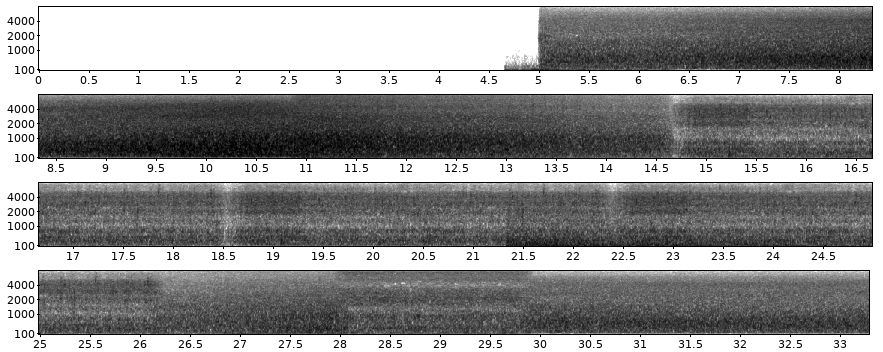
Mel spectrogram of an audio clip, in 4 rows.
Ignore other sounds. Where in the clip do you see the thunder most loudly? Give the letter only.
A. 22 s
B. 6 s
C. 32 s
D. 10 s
A.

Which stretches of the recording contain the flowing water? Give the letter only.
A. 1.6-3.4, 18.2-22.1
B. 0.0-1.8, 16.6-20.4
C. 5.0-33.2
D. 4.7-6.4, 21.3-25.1
C.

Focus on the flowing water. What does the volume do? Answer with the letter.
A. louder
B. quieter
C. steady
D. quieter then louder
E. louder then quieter
B.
